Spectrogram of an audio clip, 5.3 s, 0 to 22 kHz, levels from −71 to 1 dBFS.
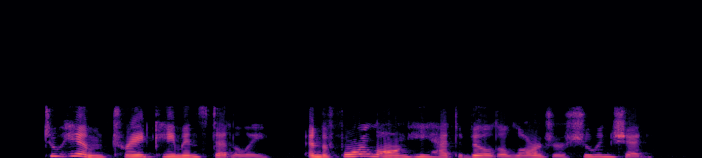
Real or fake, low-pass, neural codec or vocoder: real; 7.2 kHz; none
